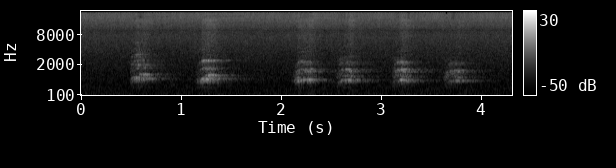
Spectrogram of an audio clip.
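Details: Dog barking in a neighbourhood: six short, sharp barks spaced about half a second apart, each with clear layered tones, against a quiet steady background hiss.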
